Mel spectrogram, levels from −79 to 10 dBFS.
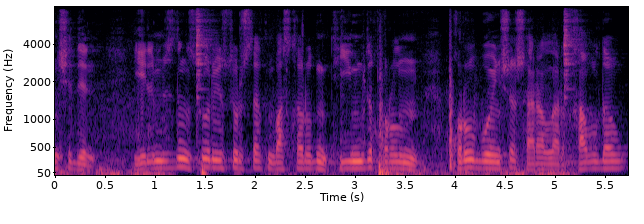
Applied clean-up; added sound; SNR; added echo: none; Car + Dishes, pots, and pans; 8 dB; none.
